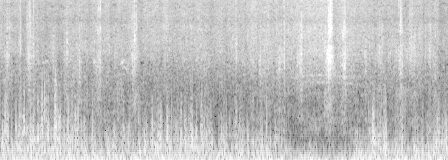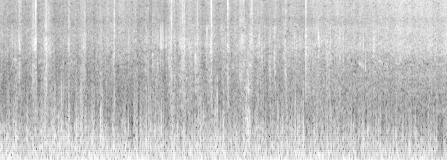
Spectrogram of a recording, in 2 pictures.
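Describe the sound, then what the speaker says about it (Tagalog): Strong wind buffets the microphone with a loud, continuous rumbling roar, gusting unevenly with occasional sharp knocks and rustles. "Yung hangin ah, ganda ng hangin ah."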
